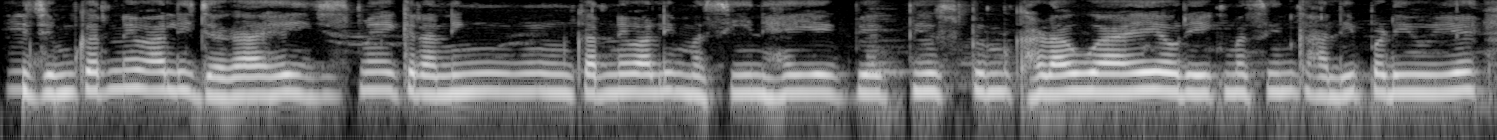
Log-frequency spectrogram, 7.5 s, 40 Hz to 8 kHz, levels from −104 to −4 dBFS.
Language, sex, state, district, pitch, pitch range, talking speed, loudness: Hindi, female, Maharashtra, Aurangabad, 240 Hz, 235-250 Hz, 215 wpm, -26 LUFS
